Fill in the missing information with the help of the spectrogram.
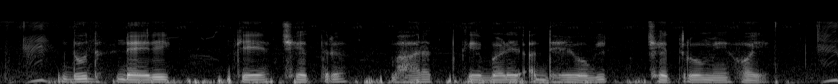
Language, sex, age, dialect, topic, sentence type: Magahi, male, 25-30, Southern, agriculture, statement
